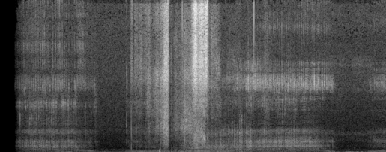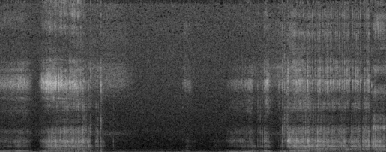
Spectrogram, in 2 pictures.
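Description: Soft irregular rumbling snores with snuffling breaths in a quiet room; ordinary snoring.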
